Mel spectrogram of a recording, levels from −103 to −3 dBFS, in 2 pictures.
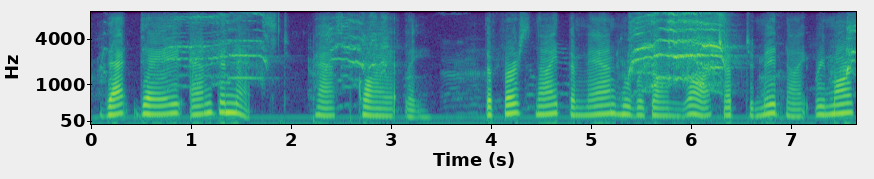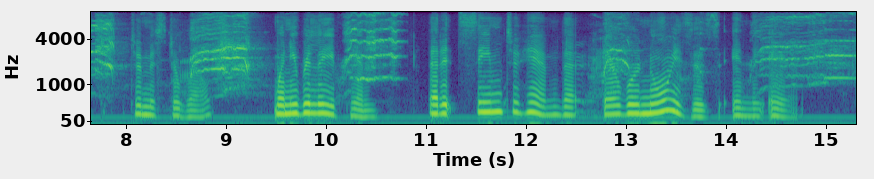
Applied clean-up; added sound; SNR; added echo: none; Livestock, farm animals, working animals; 6 dB; none.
